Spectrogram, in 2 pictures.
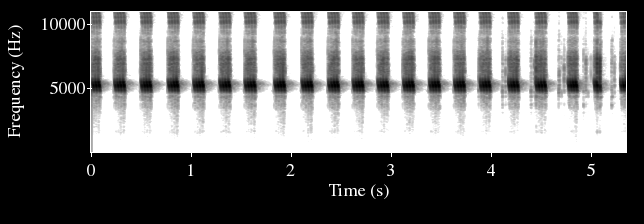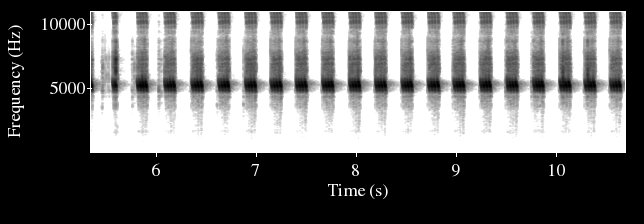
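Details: Loud night-time chirps of a cricket: evenly spaced high-pitched pulses, about four per second, run through the whole stretch, with a faint click around the middle. Nothing else is audible.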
